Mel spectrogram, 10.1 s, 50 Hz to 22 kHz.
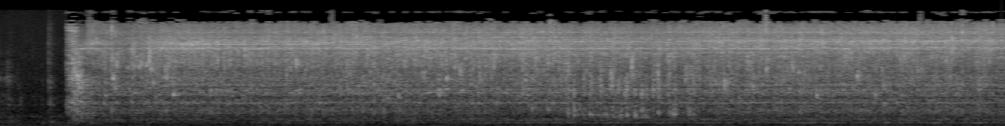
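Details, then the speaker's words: Old toilet cistern refilling after replacing part 1 ball float valve with Pegler part 2 high-pressure float valve, float roughly set; soft steady water rush, no hammering, whistle or chatter — quiet normal refill. "I really want them to be finishing off pretty close to where it is now notice how quiet"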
